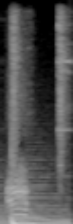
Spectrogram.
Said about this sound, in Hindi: मम्मी बतख बोली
